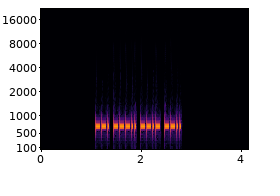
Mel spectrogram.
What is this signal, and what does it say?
Morse code, heard as a keyed tone, about 38 wpm, 700 Hz. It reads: G8QZ
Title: DXCC-100 Call Signs - 4 Characters - Repeated 2x - 40wpm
